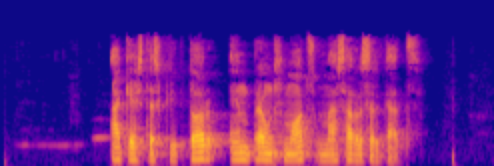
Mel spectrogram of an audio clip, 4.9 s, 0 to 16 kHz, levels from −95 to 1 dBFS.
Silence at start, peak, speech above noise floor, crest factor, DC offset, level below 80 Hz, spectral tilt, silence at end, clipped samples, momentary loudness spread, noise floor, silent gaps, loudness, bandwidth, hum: 0.95 s; -2 dBFS; 42 dB; 20 dB; under 0.1%; -50 dBFS; -5 dB/octave; 0.75 s; under 0.1%; 10 LU; -63 dBFS; none; -21 LUFS; 8.2 kHz; none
